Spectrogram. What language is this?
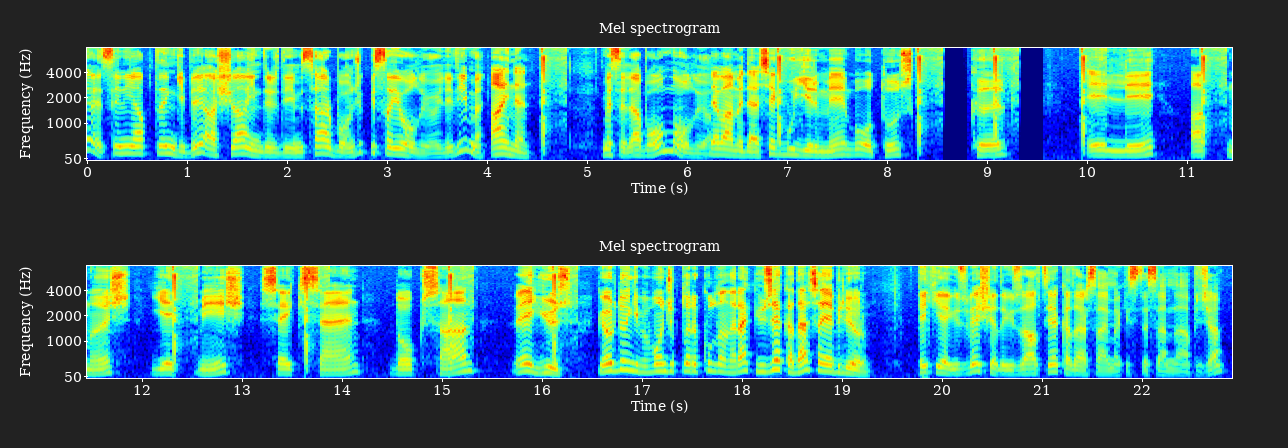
Turkish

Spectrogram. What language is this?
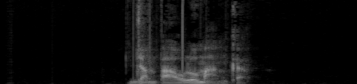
Italian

